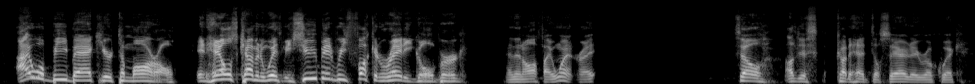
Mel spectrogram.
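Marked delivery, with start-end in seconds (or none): 0.2-4.7 loud, high, shouted yell. Speaker re-enacts yelling at a stranger while walking around a corner: retelling own yelling. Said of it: "still yelling at him".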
